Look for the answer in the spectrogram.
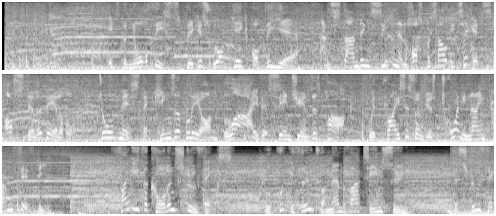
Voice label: Commercial Voice Over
